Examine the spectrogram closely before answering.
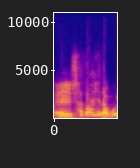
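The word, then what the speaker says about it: אל שדי: 히브리어로 읽으면 엘 샤다이라고 읽습니다.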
